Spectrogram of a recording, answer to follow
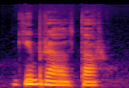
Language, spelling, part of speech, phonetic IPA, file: Polish, Gibraltar, proper noun, [ɟiˈbraltar], LL-Q809 (pol)-Gibraltar.wav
